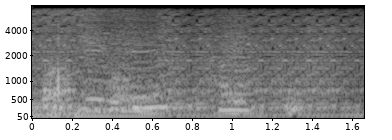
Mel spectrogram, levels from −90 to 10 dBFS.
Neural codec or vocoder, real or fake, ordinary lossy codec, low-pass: codec, 16 kHz, 0.4 kbps, LongCat-Audio-Codec; fake; none; 7.2 kHz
